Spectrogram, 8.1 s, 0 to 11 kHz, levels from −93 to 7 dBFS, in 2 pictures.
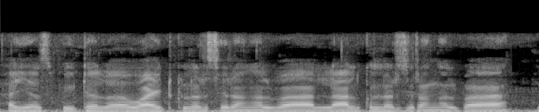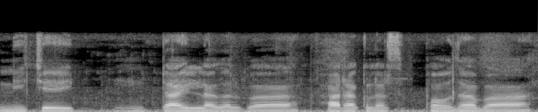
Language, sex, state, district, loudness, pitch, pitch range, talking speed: Bhojpuri, male, Uttar Pradesh, Deoria, -19 LUFS, 125 Hz, 125-135 Hz, 155 wpm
